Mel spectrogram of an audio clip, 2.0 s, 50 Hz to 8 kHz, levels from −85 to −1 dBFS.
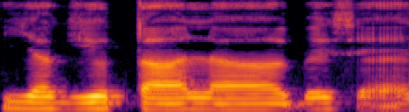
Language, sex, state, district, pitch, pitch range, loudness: Garhwali, male, Uttarakhand, Uttarkashi, 115 Hz, 110-120 Hz, -19 LUFS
